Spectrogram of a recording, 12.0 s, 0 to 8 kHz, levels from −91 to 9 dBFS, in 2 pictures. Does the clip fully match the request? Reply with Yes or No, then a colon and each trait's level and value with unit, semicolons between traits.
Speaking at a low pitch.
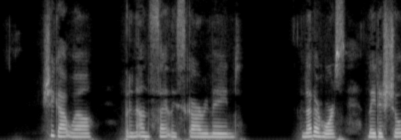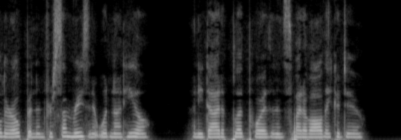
No: high, 205 Hz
